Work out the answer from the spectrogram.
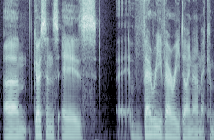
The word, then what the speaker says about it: Gosens: the other um and gerson's is we're going to get into one of these pronunciation spirals it's okay we got it right now um gossens is very very dynamic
